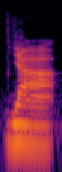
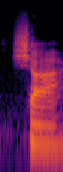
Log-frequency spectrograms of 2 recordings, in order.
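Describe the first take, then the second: First: It starts with a y sound, Mexican style. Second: It starts with a sh sound, Argentinian style. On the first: "if you are choosing a more Mexican version" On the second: "Or the Argentinian ver- version"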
